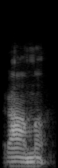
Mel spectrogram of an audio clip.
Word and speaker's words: Rama: The Ram itself has 4 syllables. Ra, A, Ma, A. Rama.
